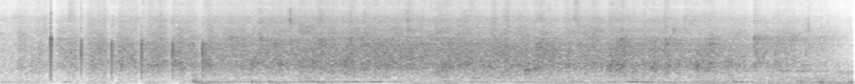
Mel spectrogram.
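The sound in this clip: Audience applause welcoming the president at an aviation awards event: a few scattered claps, then dense steady clapping swells in and carries on loud and even to the end.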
